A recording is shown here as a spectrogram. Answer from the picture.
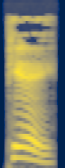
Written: paye

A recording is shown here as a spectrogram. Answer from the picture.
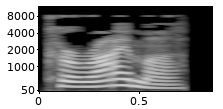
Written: coraima

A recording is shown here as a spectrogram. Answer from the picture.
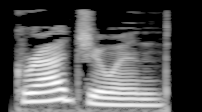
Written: graduand

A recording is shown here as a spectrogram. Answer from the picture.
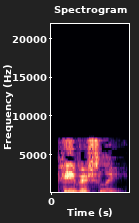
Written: peevishly

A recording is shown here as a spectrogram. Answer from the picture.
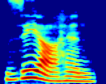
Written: ziahon

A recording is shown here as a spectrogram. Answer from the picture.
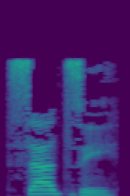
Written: sadzi

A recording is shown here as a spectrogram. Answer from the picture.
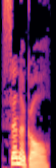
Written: senegal

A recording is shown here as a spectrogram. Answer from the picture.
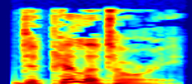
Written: depilatory

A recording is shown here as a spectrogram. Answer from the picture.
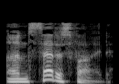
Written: unsatisfied

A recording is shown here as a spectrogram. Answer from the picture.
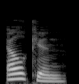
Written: elkan

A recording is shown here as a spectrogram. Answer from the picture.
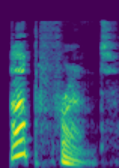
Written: upfront

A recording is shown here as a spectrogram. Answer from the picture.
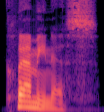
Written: clamminess

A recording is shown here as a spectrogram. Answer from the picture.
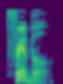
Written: fribble

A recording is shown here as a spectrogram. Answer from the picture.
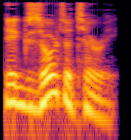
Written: exhortatory

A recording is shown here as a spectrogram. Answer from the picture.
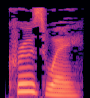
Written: cruiseway

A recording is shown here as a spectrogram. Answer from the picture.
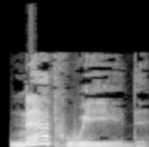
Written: knapweed

